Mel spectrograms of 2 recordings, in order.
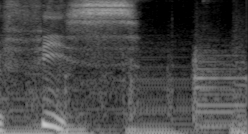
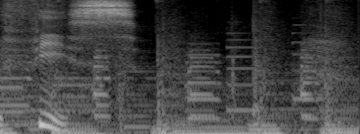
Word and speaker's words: fils: Notice that unlike most French words where we don't pronounce the last letter in a word, here we pronounce the S. Le fils. Le fils.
